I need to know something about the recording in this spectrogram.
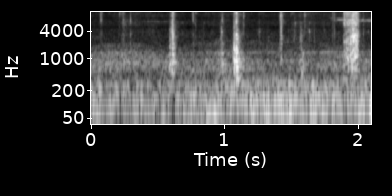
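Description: A few light clicks over a low steady rumble as someone gets into a parked car.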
